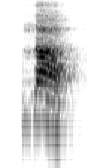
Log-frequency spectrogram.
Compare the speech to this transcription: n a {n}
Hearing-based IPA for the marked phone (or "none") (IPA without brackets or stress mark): none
